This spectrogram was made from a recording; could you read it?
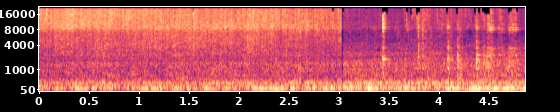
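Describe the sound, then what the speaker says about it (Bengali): Potato pieces fry in hot oil in a pan, giving a steady, close hiss and crackle that thins out partway through as stirring sounds come in. "বেশ লাল লাল করে ভেজে আমি এবার আলুগুলোকে তুলে নিলাম।"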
